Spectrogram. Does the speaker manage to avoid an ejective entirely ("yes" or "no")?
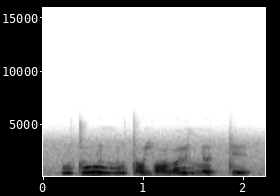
yes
